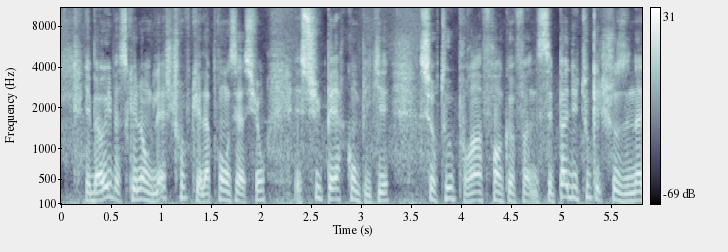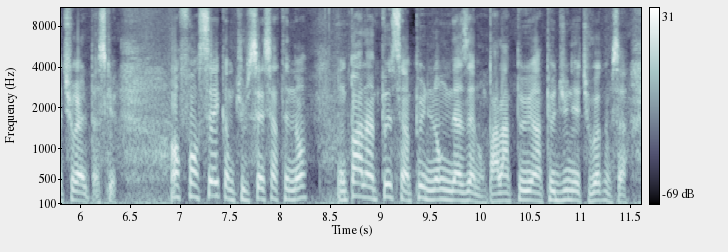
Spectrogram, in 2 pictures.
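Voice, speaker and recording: With an animated tone and a fairly high pitch, a man talks at a very fast pace over noticeable background noise. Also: ordinary pitch variation. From France. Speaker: language-learning youtuber. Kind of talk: vlog-style tutorial. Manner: halting with repetitions.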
